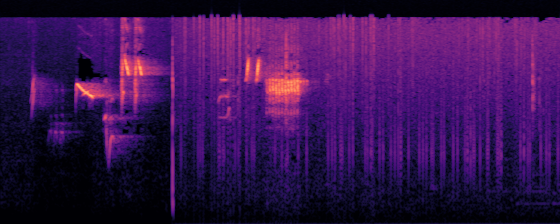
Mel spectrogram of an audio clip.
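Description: Birds chirping: short high chirps and quick whistled calls, loudest in the first three seconds, over a dense run of faint clicks from about two seconds in.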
